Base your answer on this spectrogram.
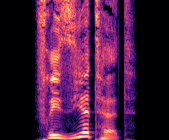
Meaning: inflection of frisieren: 1. second-person plural preterite 2. second-person plural subjunctive II
- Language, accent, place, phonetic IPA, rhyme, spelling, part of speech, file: German, Germany, Berlin, [fʁiˈziːɐ̯tət], -iːɐ̯tət, frisiertet, verb, De-frisiertet.ogg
